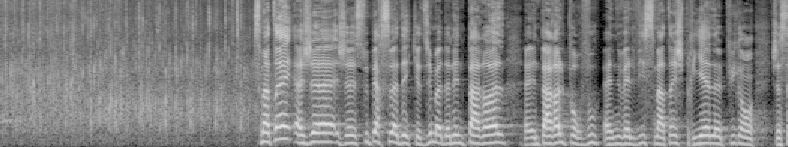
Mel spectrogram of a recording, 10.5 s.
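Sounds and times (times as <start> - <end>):
audience applauding: 0.0 - 3.7
speech: 3.4 - 10.4.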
